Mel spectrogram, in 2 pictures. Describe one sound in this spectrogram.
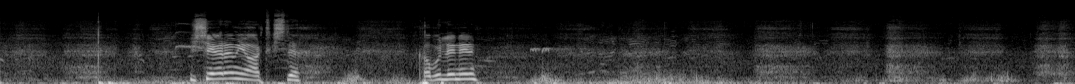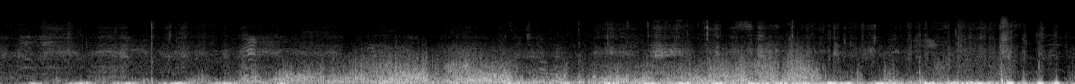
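Footsteps thud on artificial turf as a man runs.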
